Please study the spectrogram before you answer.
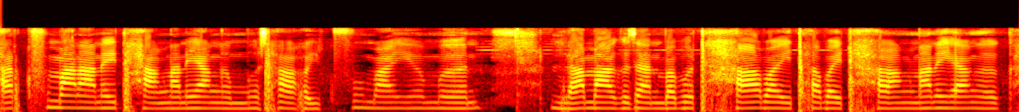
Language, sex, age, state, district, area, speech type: Bodo, female, 45-60, Assam, Kokrajhar, rural, spontaneous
